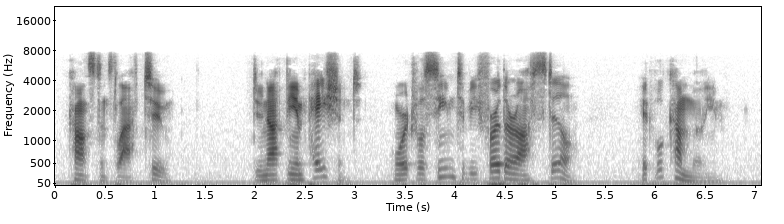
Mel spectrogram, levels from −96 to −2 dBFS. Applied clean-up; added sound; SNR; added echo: none; none; none; none.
